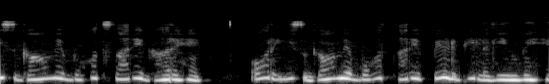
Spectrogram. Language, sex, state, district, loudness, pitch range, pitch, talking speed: Hindi, female, Bihar, Supaul, -14 LUFS, 210-275 Hz, 235 Hz, 195 wpm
